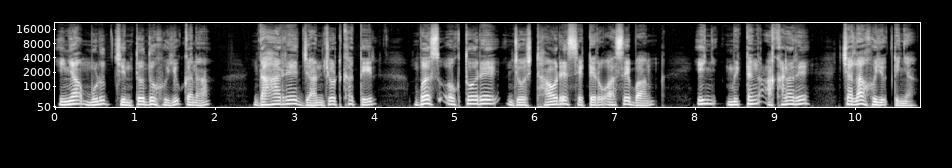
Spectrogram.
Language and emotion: Santali, fearful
